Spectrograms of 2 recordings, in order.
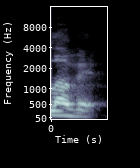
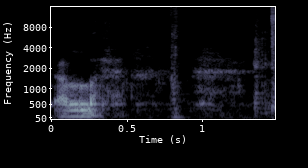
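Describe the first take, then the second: First: Said in the usual way. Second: Whispering. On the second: Acted. Whispered echo after loud line.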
